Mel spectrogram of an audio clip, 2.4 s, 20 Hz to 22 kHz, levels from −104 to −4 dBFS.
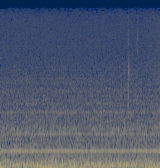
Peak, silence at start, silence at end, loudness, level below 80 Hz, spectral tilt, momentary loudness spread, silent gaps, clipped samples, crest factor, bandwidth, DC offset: -28 dBFS; 0 s; 0 s; -43 LUFS; -46 dBFS; -6.5 dB/octave; 1 LU; none; under 0.1%; 12 dB; 18 kHz; under 0.1%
